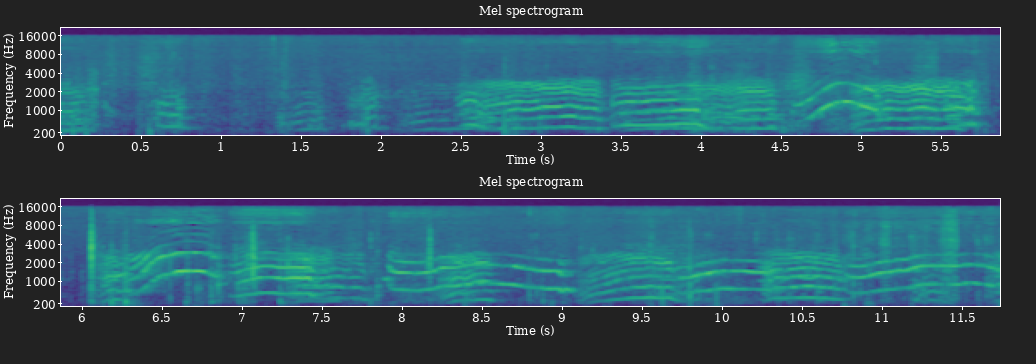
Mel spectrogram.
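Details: Mother dog just after giving birth, with her first three newborn puppies out; high, wavering whimpers and whines rising and falling in quick repeated bursts, with a person's voice briefly and music around.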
